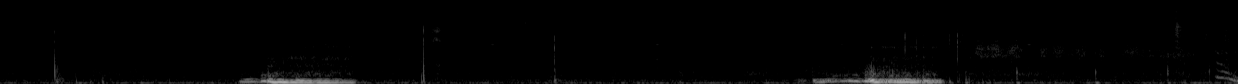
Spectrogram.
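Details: Sleeping Labrador Retriever indoors, snoring in two low rumbling bursts about five seconds apart, each lasting around a second, with quiet room sounds between.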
